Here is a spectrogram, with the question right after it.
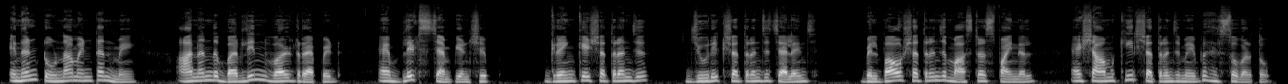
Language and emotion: Sindhi, neutral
